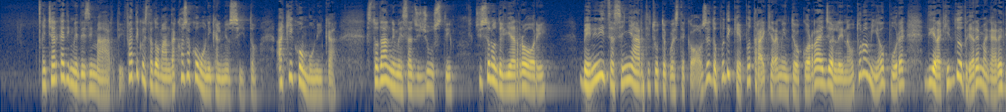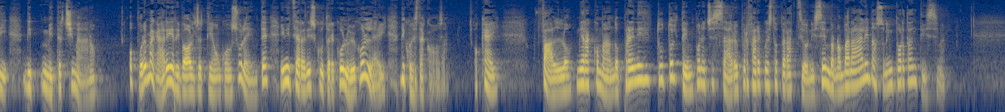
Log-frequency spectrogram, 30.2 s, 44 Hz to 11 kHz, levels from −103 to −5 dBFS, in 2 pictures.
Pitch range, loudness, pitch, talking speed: 130-205 Hz, -24 LUFS, 170 Hz, 170 wpm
